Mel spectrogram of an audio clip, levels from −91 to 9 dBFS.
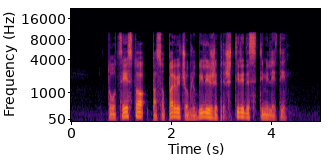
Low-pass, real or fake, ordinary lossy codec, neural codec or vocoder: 9.9 kHz; real; none; none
